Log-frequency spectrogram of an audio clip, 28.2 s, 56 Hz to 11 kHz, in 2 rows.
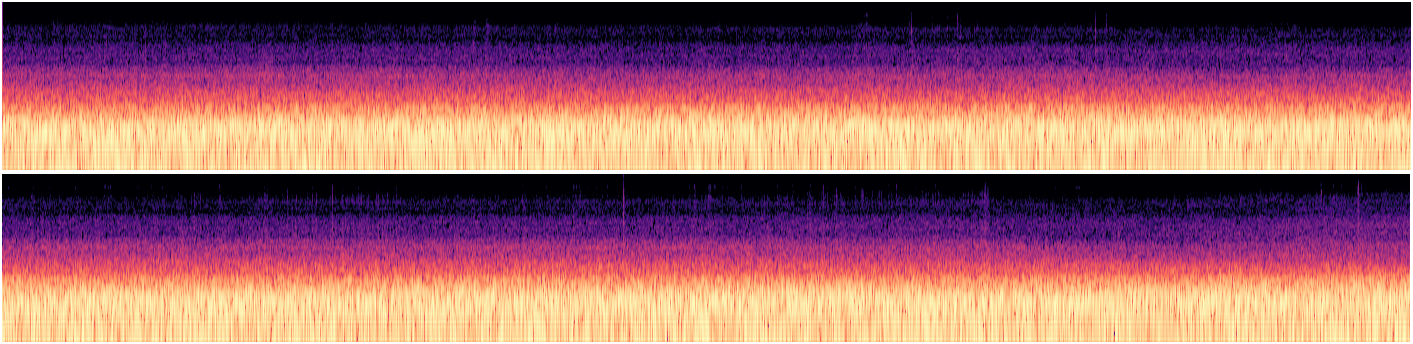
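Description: Steady, loud low rumble of a Southwest Airlines Boeing 737's jet engines and airflow, heard from inside the cabin during takeoff.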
